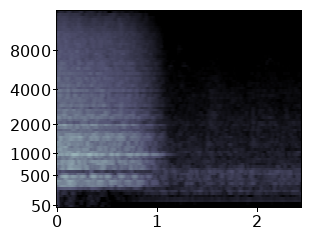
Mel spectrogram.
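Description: Final sustained synth chord of an electronic intro jingle, fading out about a second in, followed by a faint steady low hum of room tone.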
